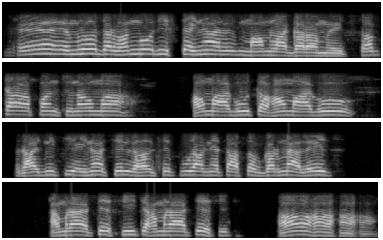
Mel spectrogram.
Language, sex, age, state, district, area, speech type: Maithili, male, 45-60, Bihar, Darbhanga, rural, conversation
